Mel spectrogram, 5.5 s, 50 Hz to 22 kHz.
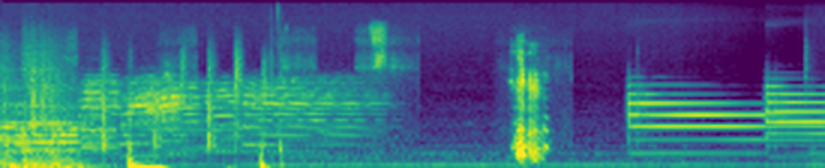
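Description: Ding-dong chime from the video game Danganronpa 2, ringing as two short bright tones against a steady game background, then a sustained chiming tone that holds to the end with no talking.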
